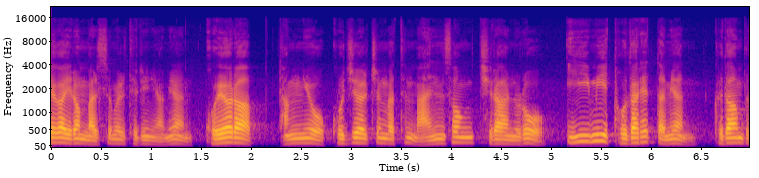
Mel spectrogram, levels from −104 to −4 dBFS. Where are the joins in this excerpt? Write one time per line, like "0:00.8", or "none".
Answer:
0:01.4
0:05.0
